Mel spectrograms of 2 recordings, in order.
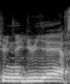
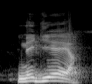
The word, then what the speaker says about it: aiguière: C'est une aiguillère. C'est c'est un une aiguière. Je le prononce mal.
